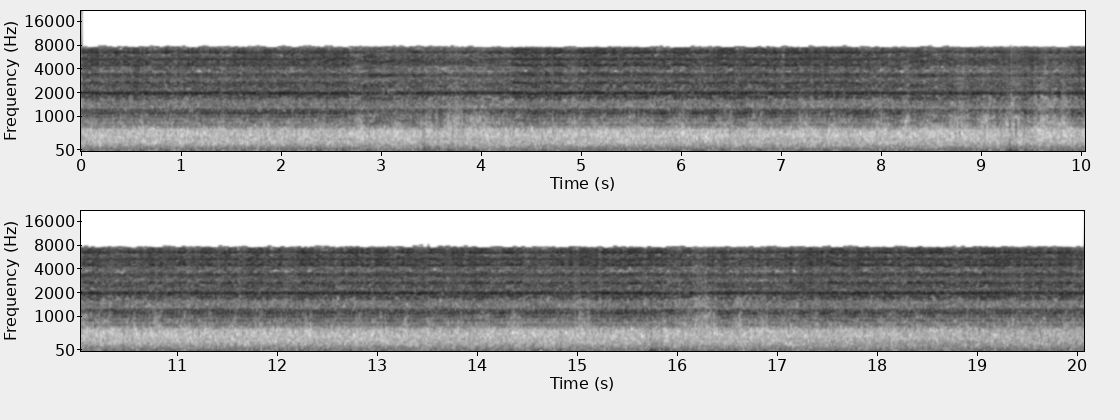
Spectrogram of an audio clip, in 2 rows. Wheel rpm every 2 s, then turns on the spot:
230, 230, 230, 230, 230, 230, 240, 230, 230, 230.
none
